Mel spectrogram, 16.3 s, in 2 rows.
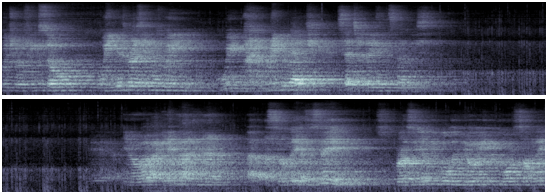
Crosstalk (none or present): none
